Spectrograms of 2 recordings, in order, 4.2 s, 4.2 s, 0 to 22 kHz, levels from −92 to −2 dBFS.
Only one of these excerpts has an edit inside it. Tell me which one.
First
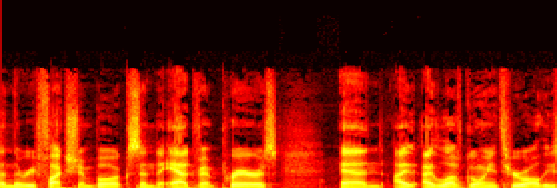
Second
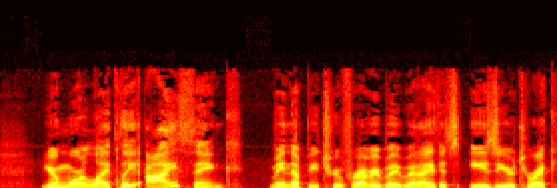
second; 1 cut; at 3.3 s

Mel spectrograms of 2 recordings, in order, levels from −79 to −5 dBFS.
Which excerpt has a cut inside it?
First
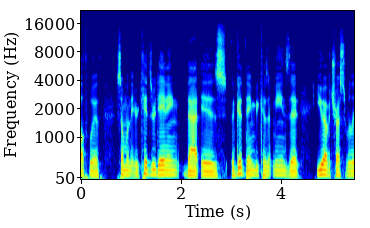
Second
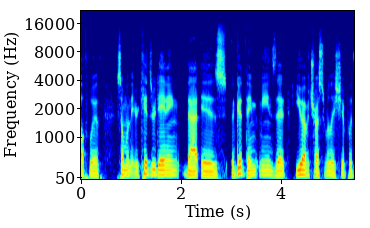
second; 2 cuts; at 3.5 s, 4.2 s

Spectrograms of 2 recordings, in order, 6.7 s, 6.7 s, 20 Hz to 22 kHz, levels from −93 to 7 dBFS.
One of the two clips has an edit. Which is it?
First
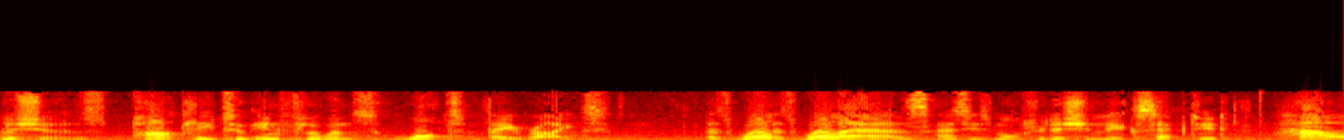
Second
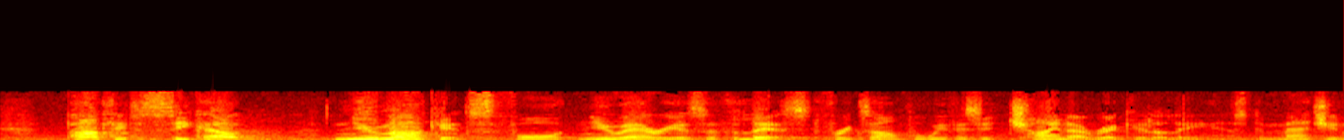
first; 1 cut; at 3.8 s

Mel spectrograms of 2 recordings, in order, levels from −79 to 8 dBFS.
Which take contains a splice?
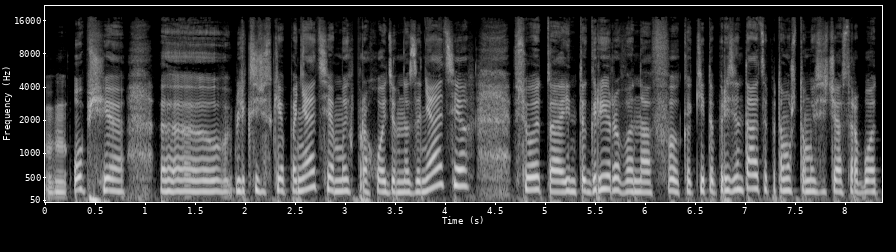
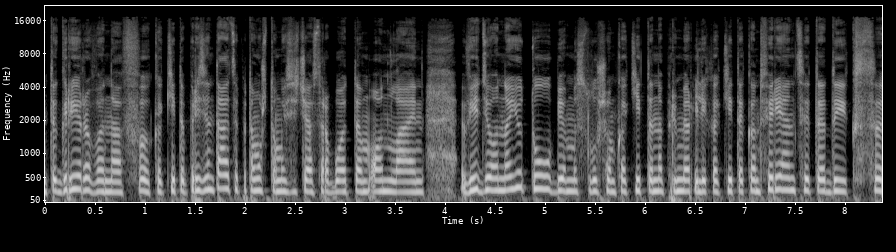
second; 1 cut; at 6.5 s

